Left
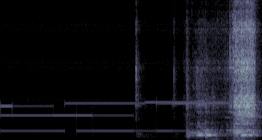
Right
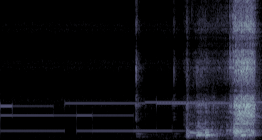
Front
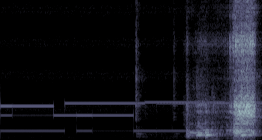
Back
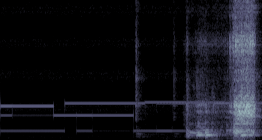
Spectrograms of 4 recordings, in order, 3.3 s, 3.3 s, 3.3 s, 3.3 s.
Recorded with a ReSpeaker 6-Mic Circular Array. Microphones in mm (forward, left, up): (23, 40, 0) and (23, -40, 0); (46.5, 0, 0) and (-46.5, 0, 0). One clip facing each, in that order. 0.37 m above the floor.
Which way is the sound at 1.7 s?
90° right.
